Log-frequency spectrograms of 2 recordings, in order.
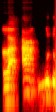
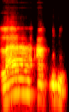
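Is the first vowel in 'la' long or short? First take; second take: short; long. First: The vowel after the l is short. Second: The vowel after the l is long. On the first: I surely worship what you worship. The speaker calls it wrong. "Arti dari lam dibaca pendek" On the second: I do not worship what you worship. The speaker calls it right. "lam kalau dibaca panjang artinya tidak"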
